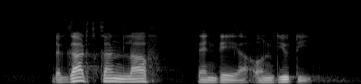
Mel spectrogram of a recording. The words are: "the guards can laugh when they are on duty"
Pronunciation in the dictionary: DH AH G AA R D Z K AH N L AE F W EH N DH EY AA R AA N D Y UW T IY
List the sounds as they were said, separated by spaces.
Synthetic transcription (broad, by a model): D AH G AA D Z K AH N L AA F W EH N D EY AA R AA N D Y UW T IY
